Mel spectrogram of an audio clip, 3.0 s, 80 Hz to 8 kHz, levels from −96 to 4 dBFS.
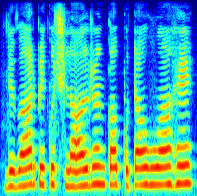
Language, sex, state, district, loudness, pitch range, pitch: Hindi, female, Madhya Pradesh, Bhopal, -11 LUFS, 235-260 Hz, 255 Hz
